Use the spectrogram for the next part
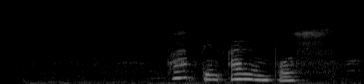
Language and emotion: Russian, sad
